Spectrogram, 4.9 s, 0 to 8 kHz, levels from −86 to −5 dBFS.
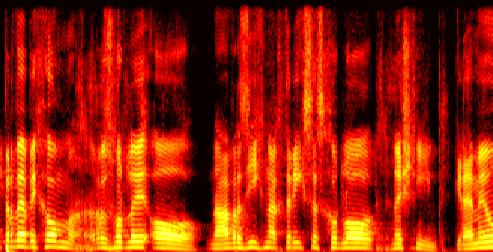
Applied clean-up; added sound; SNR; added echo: neural mask model DeepFilterNet 3.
